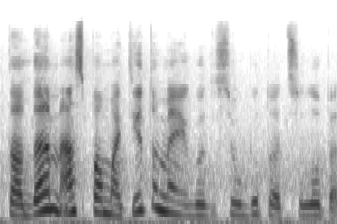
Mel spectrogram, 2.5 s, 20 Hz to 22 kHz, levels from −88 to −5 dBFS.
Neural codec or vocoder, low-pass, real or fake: none; 14.4 kHz; real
